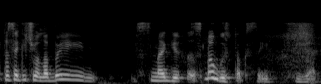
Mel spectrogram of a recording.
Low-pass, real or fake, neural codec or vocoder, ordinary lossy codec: 7.2 kHz; fake; codec, 16 kHz in and 24 kHz out, 2.2 kbps, FireRedTTS-2 codec; AAC, 48 kbps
